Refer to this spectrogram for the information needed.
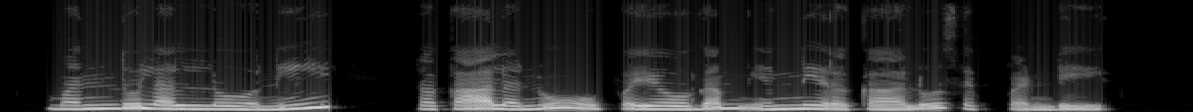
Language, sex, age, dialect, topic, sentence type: Telugu, female, 18-24, Southern, agriculture, question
